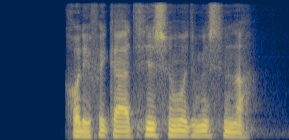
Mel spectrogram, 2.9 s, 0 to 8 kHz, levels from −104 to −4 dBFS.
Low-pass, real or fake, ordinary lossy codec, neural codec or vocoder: 7.2 kHz; fake; none; codec, 16 kHz in and 24 kHz out, 0.4 kbps, LongCat-Audio-Codec, two codebook decoder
